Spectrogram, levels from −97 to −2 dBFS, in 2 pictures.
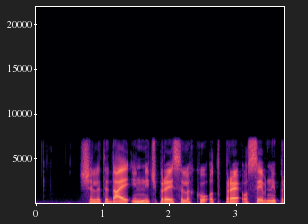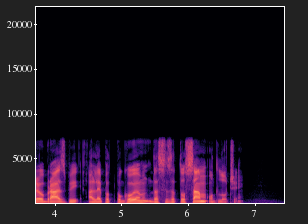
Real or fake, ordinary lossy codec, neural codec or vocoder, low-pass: real; none; none; 7.2 kHz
